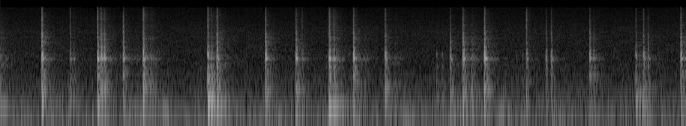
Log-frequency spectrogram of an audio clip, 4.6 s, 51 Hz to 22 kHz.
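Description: Long natural nails with silver polish tap on a plastic container, producing 19 quick, dry clicks in an irregular rhythm over about four and a half seconds. Each tap is short with almost no ring, a bright click over a low knock.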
